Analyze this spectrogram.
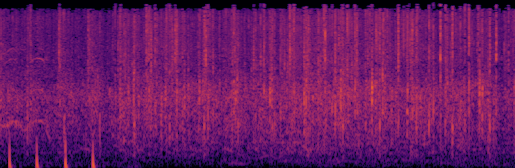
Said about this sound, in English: How about a round of applause for two more Hall of Famers, Tony Oliva and Rodney Klein-Carew right here.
